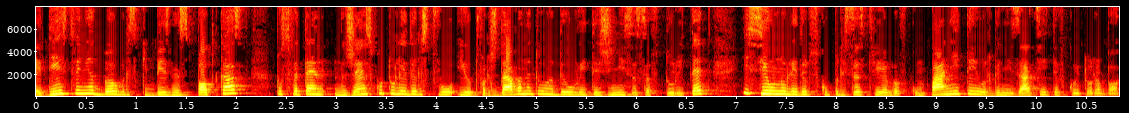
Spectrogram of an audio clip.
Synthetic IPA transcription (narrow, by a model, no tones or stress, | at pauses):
ɛd̪inst̪vɛnijəd̪̚bɤlˠɡəɾskibiznɛspɔt̪kast̪ | posvɛt̪ɛnːɐʒɛnskot̪olid̪ɛɾst̪voʔiot̪vəɾʒd̪avɐnɛt̪onɐd̪ɛlˠʊvit̪ɛʒɛnisɐsɐft̪oɾit̪ɛt̪ | isilˠnolʲid̪ɛɾskopɾisɤst̪viɛvɐfkompaniːt̪ɛioɾɡɐnizat̪siːt̪ɛfkoit̪ʊɾɐbɔt̪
